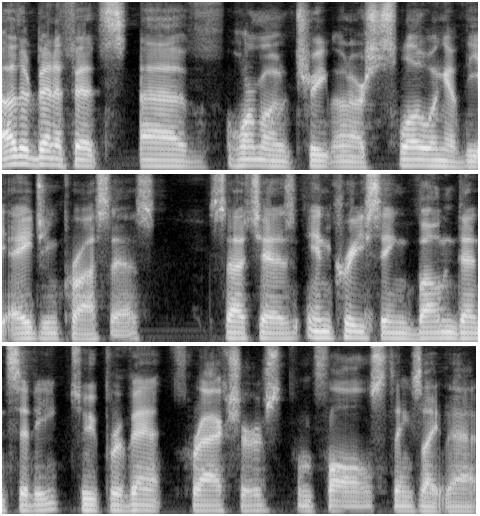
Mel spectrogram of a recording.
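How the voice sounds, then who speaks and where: The recording is very clean with a silent background. A man with a very deep, low pitch speaks at a fairly slow pace with fairly even intonation. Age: 60s. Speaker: physician. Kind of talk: interview.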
